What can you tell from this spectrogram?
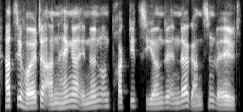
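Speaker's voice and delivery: put-on high girl reciting by rote; a child parroting a memorized text; recited lecture. A narrator's reading. Emmy recites her mother's method to Stefan, high rote voice. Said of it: "schloss den Vortrag".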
